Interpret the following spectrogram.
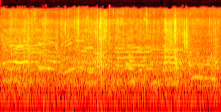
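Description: Several people talking and calling out over each other, with a few sharp knocks from suitcases being handled, the loudest about two seconds in.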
